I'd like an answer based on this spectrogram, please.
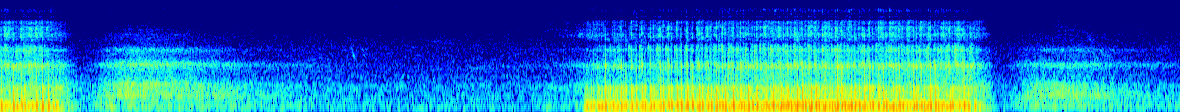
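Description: Rough, rattling snore on a long in-breath, then a quieter out-breath. Steady, gentle snoring.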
